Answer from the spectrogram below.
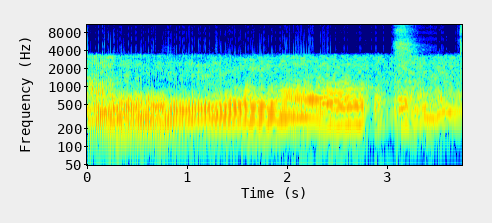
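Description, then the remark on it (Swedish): A rally car reversing, its loud engine whining with a tone that climbs steadily in pitch, then a brief break, a short burst of hiss, and the motor picking up again. “Ja, en backning det är ju tio.”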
